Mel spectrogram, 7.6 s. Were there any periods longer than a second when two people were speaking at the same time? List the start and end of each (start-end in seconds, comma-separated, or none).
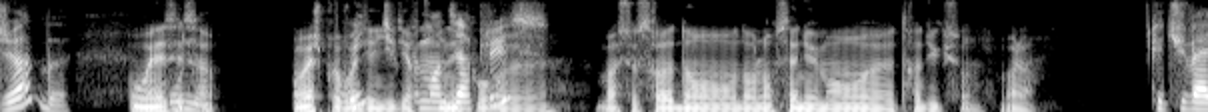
2.1-3.4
